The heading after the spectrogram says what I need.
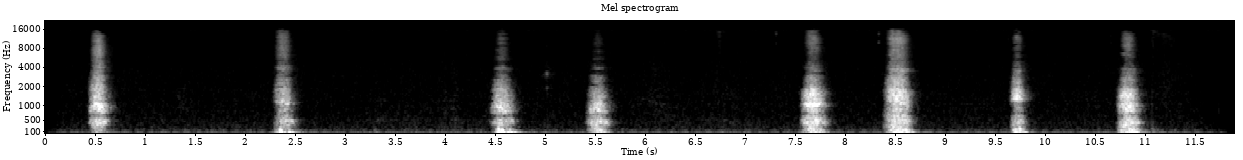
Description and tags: Various short blows/puffs of air from male mouth
Various short puffs or blows of air from male mouth. Recorded to simulate the sound of a man blowing dust off of a camera lens -- If you find this sound helpful, I'm happy to have a coffee bought for me ☕ (but you don't have too!)
♪♫ | RK - ☕ Buy me a coffee?
blow-air-from-mouth, puff, blow-dust, short, lens-dust, camera-dust-blow, male, mouth, human, air, man, blow, dust, puff-of-air, compressed-air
